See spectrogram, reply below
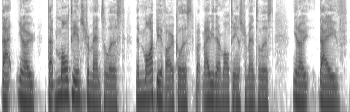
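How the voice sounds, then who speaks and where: A man's voice: medium pitch, flat delivery, moderate pace, clear, resonant tone, no room sound, studio quality. A man co-hosting a music podcast, talking in a casual conversational style. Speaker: podcast co-host.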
